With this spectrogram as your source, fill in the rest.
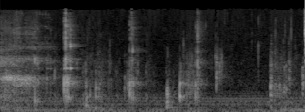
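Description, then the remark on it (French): Someone drinks Kong Strong: wet sips, swallows and small mouth clicks at an uneven pace, with a sharp, bright click at the very end. No one speaks. “Attendez, je bois du Kong Strong parce que là, je suis en train de m'énerver.”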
